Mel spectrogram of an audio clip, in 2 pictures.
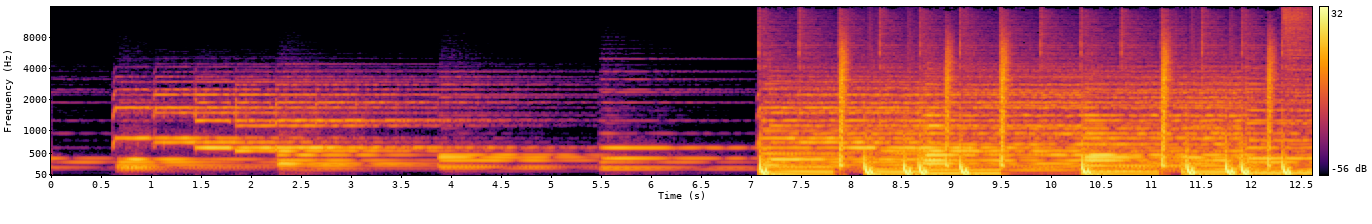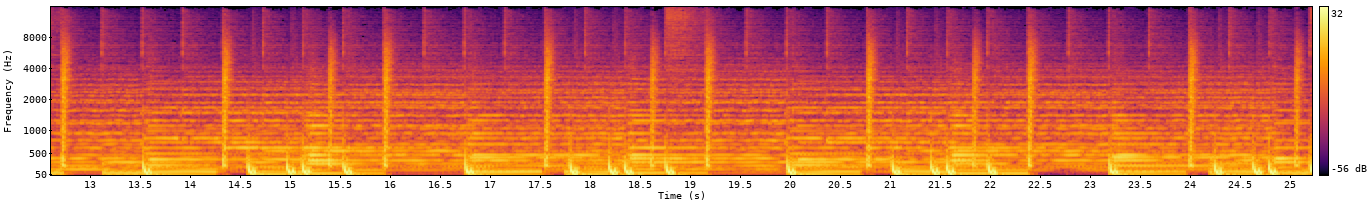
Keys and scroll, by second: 6.7 super+v, 19.7 super+v.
